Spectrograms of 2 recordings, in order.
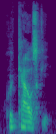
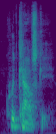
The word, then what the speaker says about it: Kwiatkowski: I think the K is pronounced. I looked it up so many times, Will, so many times, and sometimes I felt like I'd hear the K, and then sometimes I wouldn't.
